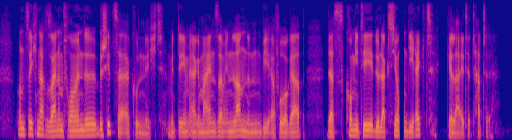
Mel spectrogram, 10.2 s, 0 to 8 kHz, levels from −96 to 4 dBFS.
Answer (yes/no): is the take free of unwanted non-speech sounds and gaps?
no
